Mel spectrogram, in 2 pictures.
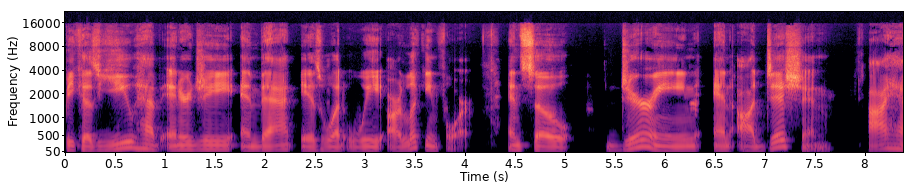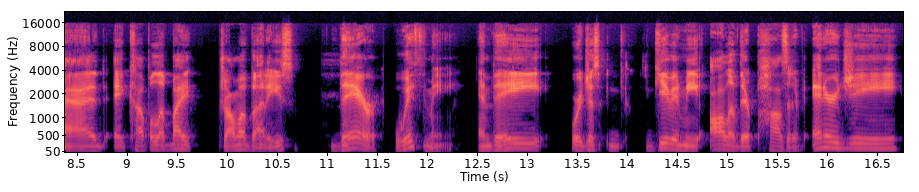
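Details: Stuttering in a 47-year-old adult male, present since fifth grade, with repetitions and fillers, real speech.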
